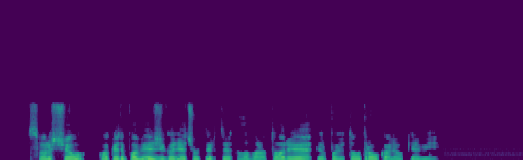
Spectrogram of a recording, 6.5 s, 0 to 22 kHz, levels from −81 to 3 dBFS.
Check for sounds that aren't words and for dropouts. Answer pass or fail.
pass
